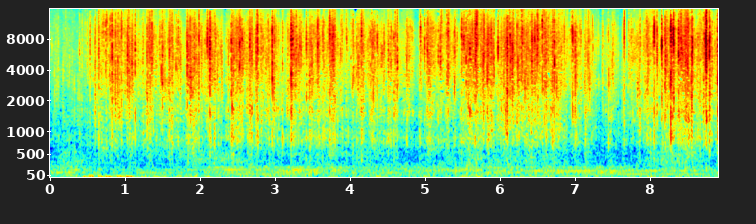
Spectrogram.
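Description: A hand holds up a string of dried red chili peppers with hollow, brittle pods, and fingertips and long nails scratch and crinkle them along the string. The result is a steady, dense stream of bright, crackly rustling with many small crisp snaps over a faint low hum.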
